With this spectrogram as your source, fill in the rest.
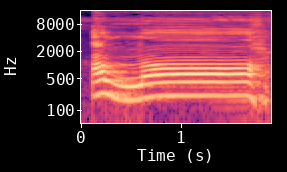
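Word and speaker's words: الله: কিংবা পেশ থাকে তাহলে আল্লাহ কথাটি মোটা হবে অর্থাৎ ল বলতে হবে যেমন আল্লাহ আল্লাহ এরকম আর যদি জেল থাকে তাহলে পাতলা প্রিয় শিক্ষার্থী ভাই বোনেরা আশা করি আপনারা বুঝতে পেরেছেন।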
